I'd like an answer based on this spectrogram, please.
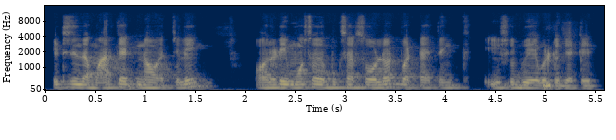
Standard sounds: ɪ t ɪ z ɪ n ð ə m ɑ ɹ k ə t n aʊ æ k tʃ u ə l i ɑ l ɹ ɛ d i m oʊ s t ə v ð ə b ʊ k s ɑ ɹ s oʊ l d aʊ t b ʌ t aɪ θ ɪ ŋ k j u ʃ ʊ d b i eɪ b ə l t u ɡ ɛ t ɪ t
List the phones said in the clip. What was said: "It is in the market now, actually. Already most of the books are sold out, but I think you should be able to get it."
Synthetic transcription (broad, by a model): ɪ t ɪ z ɪ n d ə m ɑ ɹ k ə t n aʊ æ k tʃ u ə l i ɑ l ɹ ɛ d i m oʊ s t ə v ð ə b ʊ k s ɑ ɹ s oʊ l d aʊ t b ʌ t aɪ t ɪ ŋ k j u ʃ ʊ d b i eɪ b ə l t u ɡ ɛ t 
